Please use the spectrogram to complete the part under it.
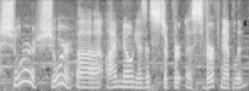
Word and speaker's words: Svirfneblin: Svirfneblin. – Svirfneblin. – One more time. – It's Svirfneblin.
